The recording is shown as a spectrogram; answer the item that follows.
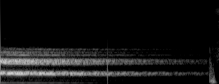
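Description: The tail of a wolf howl sound effect: one long tone that slides slightly down in pitch and fades away.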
